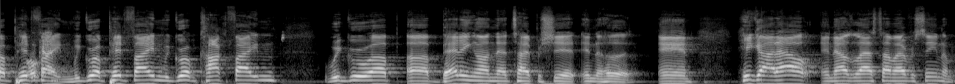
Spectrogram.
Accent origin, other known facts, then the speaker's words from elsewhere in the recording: Compton, California, United States; also born or lived in Kansas; growing up in Compton, obviously in the '80s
